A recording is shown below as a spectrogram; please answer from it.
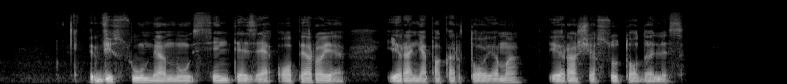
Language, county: Lithuanian, Panevėžys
